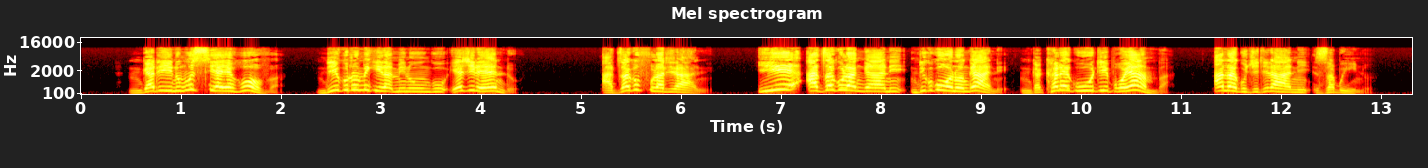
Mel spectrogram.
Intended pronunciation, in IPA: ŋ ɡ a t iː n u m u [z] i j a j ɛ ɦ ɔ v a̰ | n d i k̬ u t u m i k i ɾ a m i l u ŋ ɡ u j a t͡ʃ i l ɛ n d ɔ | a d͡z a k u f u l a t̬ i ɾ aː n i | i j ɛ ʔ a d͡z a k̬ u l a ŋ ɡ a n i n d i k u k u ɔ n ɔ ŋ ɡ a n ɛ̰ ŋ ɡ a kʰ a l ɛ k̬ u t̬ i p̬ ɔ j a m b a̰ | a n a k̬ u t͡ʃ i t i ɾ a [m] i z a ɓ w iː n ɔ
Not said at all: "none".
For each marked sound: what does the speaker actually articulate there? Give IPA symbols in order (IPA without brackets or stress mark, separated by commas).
s, n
